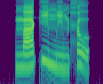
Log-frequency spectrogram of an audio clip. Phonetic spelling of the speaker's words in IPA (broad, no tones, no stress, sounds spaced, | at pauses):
m a k i m i m ħ o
